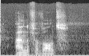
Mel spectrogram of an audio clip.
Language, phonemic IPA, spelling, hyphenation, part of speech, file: Dutch, /ˈaːn.vərˌʋɑnt/, aanverwant, aan‧ver‧want, adjective / noun, Nl-aanverwant.ogg
- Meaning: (adjective) related; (noun) in-law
